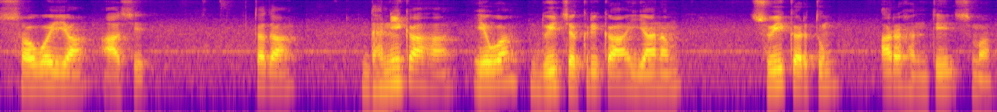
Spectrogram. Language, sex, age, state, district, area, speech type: Sanskrit, male, 18-30, Manipur, Kangpokpi, rural, spontaneous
